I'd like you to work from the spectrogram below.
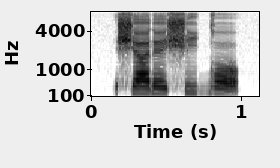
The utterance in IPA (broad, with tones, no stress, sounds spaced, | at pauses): ʃ a˦ ɾ ɛ˧ ʃ i˦ ɡ ɔ˦˨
